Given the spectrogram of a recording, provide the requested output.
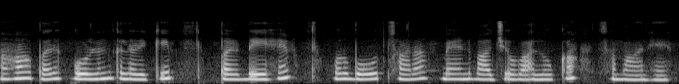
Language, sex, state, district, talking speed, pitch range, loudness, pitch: Hindi, female, Uttar Pradesh, Shamli, 140 wpm, 235-265 Hz, -16 LUFS, 245 Hz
